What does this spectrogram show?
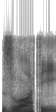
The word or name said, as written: zloty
